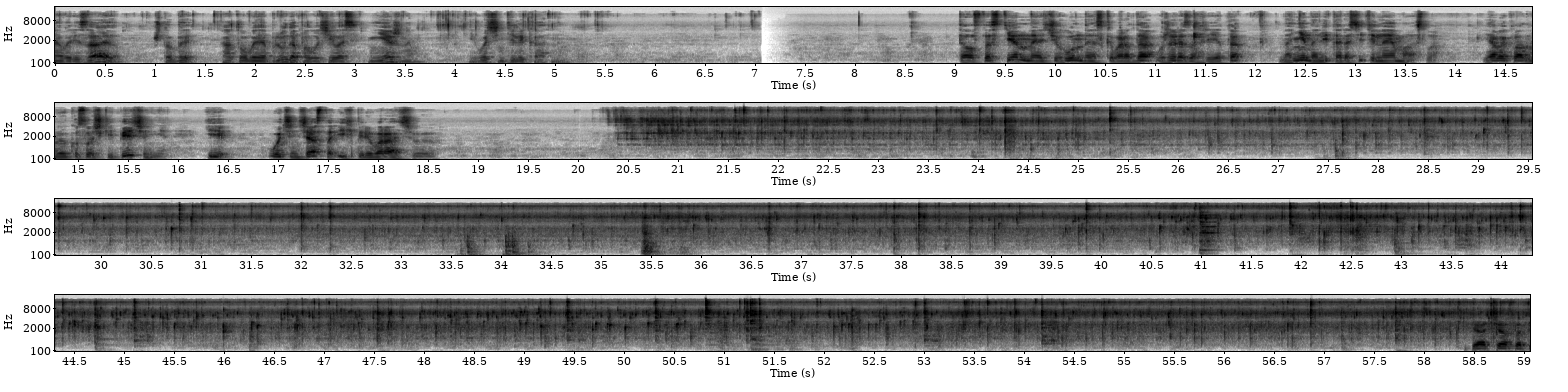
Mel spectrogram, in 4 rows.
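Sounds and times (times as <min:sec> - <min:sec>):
liver sizzling in frying pan: 0:20.3 - 0:59.0.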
